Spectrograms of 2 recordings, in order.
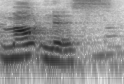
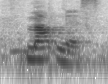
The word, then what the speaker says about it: mountainous: is an an adjective mountainous three syllables which syllable is dressed the first one what happens the second one we don't say mountain okay look at how relaxed i am relax is simple second syllable right mouth okay make the mound very clear mound and then make the second syllable weak and the second syllable third syllable mountain okay look at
